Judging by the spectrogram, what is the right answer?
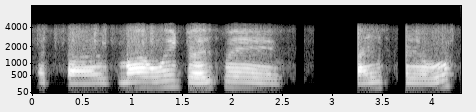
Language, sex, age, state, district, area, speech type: Sindhi, male, 18-30, Gujarat, Kutch, urban, conversation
